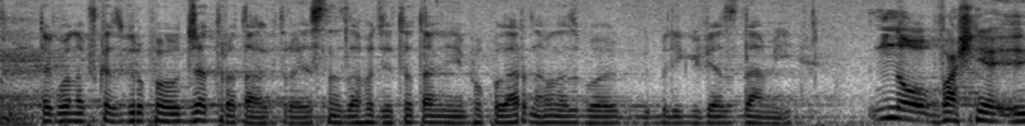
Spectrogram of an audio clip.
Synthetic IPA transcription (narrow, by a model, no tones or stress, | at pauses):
t̪ɔɡ̚bɘwɔnapʂɘkwad̪ɡɾupɔ̃w̃dʐɛt̪ɾɔt̪alk̚t̪uɾajɛst̪nazaxɔd͡ʑɛt̪ɔt̪alɲɛɲɛpɔpulaɾnaunazbɘwbɘlʲiɡvʲjazd̪amʲinɔvwaɕɲɛ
